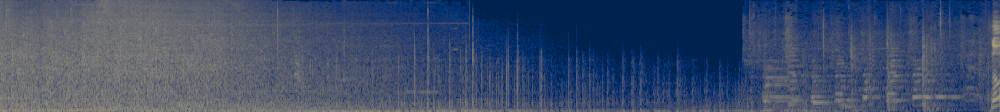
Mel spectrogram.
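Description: Spaceship engine sound effect: a loud, dense rumble that fades over about five seconds into a low rumble. Background music with held tones comes in about two-thirds of the way through.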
